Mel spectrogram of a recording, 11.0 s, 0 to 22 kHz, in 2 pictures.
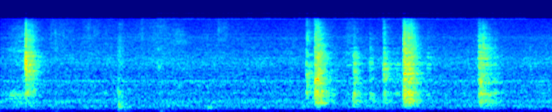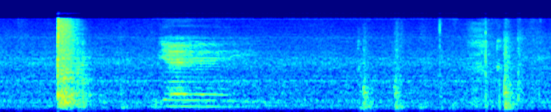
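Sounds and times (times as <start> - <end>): wooden toy kitchen knocks and clatter: 3.1 - 5.0.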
